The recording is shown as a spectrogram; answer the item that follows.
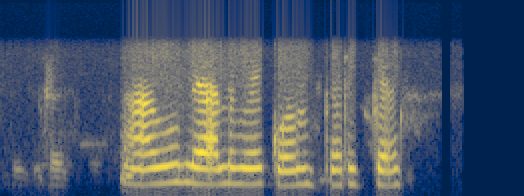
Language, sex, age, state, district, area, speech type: Maithili, female, 45-60, Bihar, Araria, rural, conversation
